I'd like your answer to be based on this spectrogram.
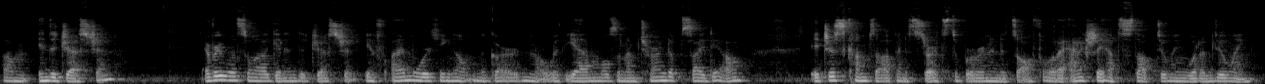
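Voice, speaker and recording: A woman in her fifties talking candidly and unscripted in a vlog, rambling with many fillers and a phlegmy throat she keeps clearing. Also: low-pitched, steady tone, brisk, mellow, a little hiss or hum. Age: 50s. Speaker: vlogger. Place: rural homestead.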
